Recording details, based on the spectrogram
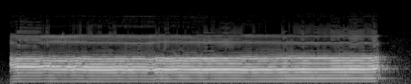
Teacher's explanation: kalau huruf hamzah, a dengan h itu satu makhraj, yaitu bagian kerongkongan bagian bawah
